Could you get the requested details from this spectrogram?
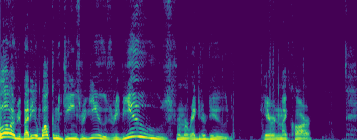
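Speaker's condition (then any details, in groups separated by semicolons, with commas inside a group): No condition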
